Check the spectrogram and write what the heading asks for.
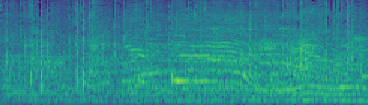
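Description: Gymnasium crowd chatter: several voices talking at once, one voice rising clearly about a second in, with scattered short sharp knocks from people moving on the court.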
